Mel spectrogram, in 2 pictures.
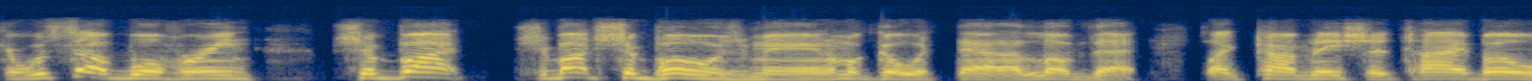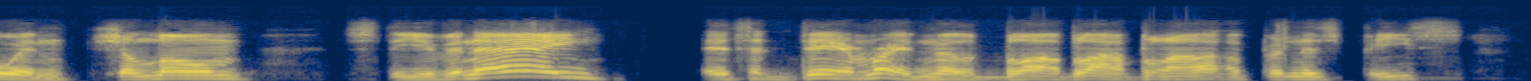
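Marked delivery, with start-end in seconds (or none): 0.1-3.1 hyped, on-air radio host party dj voice. Former dj shows the voice he opened shows with, his old dj voice. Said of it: "with this this voice right here".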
